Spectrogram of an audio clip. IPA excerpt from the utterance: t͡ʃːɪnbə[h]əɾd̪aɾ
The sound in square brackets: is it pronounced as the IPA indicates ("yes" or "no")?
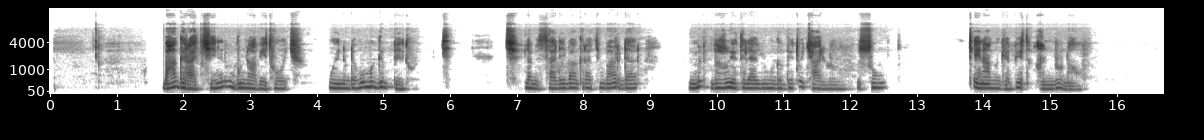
yes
